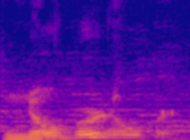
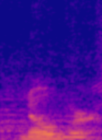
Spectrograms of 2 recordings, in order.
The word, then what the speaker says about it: Nobert: We've been saying it wrong. Apparently we can't read it. So apologies to the team. Hey, listen, I freeze water for a living. So it's Nobert. Nobert.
